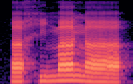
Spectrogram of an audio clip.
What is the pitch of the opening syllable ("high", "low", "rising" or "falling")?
low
